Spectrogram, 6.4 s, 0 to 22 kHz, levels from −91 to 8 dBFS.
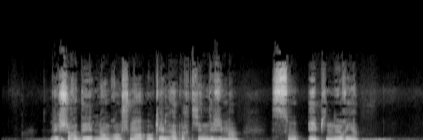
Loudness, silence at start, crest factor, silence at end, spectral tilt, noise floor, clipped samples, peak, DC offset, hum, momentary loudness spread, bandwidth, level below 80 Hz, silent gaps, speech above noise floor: -20 LUFS; 0.75 s; 22 dB; 0.5 s; -3.5 dB/octave; -55 dBFS; under 0.1%; 0 dBFS; under 0.1%; none; 13 LU; 14 kHz; -42 dBFS; none; 34 dB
